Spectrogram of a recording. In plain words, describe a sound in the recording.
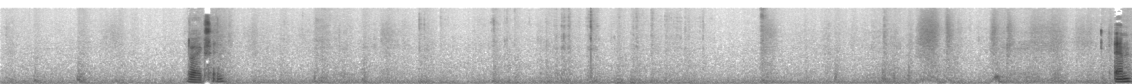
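Cloth rustles softly as hands handle and fold clothing close by.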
